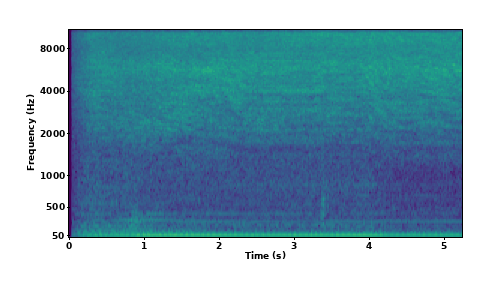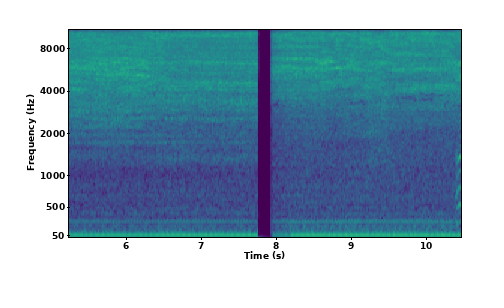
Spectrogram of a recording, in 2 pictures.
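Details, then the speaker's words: Mack truck in a blizzard, wheels chocked, brakes released, service brake pedal wedged down: loud constant hiss of escaping air at a 30/30 brake chamber whose band clamp was folded back, likely hit by rocks. "so it looks like we got going on here left a hit or rocks or something with this band clamp on this can hear it's leaking right here you can see that this band clamp folded back and right there's where our leak is"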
